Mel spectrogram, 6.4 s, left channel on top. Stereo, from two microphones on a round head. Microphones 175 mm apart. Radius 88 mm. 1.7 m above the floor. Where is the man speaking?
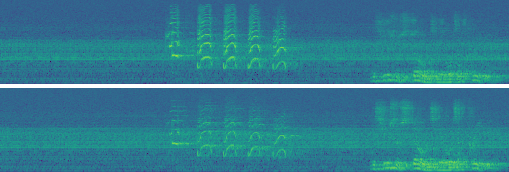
40° right (ahead or behind), 5.5 m.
